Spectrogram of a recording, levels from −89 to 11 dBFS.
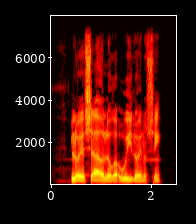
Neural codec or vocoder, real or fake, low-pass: none; real; 7.2 kHz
